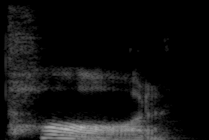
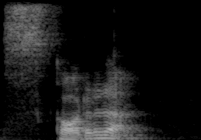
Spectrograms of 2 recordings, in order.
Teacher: you can see that the A is very long. But when I say skarre, the R is short, the A is short. What I do about the R is not so important.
